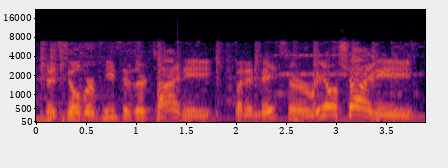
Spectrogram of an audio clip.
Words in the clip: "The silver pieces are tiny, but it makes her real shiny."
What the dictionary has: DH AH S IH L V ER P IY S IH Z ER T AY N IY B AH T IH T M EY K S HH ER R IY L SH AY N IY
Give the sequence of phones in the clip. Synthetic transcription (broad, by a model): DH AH S IH L V ER P IY S IH Z ER T AY N IY B AH T IH T M EY K S HH ER R IY L SH AY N IY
